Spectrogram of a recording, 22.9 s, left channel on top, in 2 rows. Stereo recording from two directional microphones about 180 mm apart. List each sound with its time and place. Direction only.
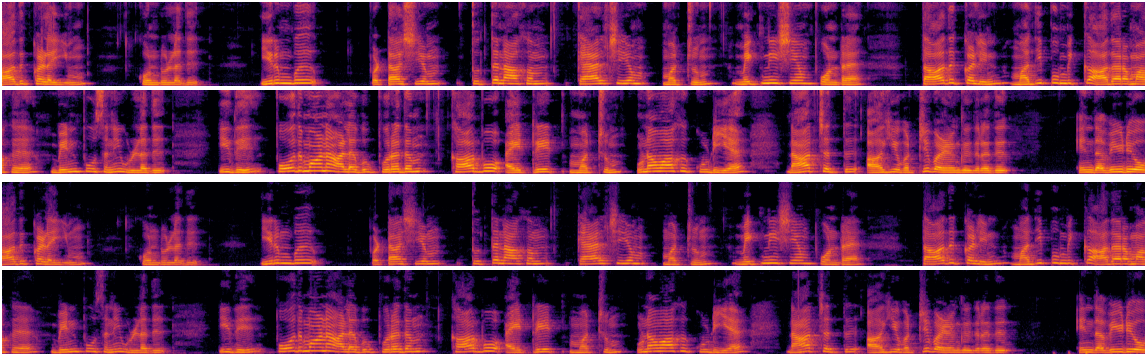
0.0 s speech: 45° left (ahead or behind)
22.1 s speech: 30° left (ahead or behind)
